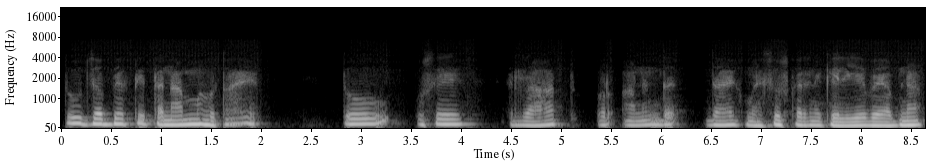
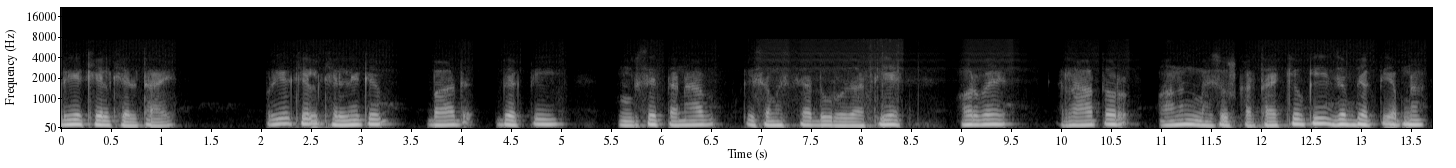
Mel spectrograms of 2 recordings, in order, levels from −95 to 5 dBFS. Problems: low volume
